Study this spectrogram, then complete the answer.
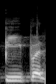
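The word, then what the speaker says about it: people: फिर यहाँ पे देख लें पीपल, अब अमूमन जो है इसको हम प्यूपल पढ़ लेते हैं, ये प्यूपल नहीं है बल्कि ये पीपल है, पीपल। तो पीपल, ये जो आई है ये आवाज़ इसको लंबा करना है आपने क्योंकि ये लॉन्ग वावल है, पीपल।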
